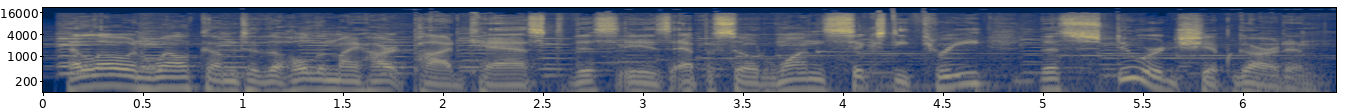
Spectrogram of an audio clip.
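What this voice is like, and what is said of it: Polished professional radio voice. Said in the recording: “the most professional radio voice among us”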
